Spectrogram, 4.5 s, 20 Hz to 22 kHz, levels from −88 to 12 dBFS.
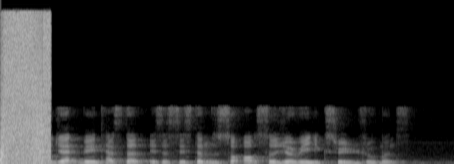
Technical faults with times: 0.00-0.50 samples built from the wrong bytes

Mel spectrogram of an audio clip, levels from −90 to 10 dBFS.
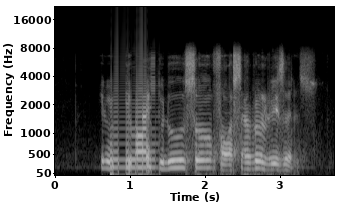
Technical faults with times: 0.74-1.40 robotic sound from repeated short buffers
1.74-3.72 call bitrate drop

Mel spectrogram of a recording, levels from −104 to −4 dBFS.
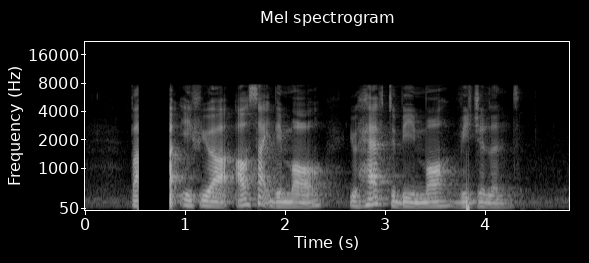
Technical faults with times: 0.52-0.88 Bluetooth stall
3.81-3.84 loud pop

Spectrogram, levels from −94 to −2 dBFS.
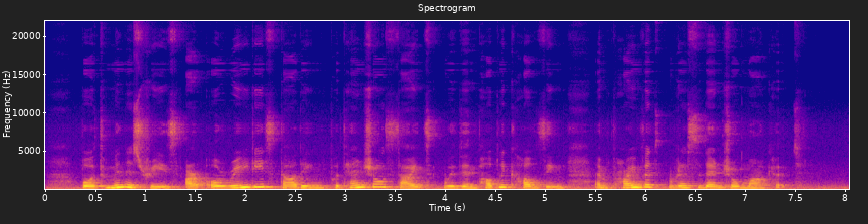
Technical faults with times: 0.00-8.04 imaging from linear upsampling

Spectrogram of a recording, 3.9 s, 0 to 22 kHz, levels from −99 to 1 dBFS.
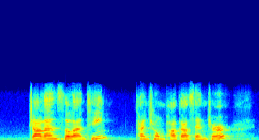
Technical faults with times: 1.49-1.53 short concealed packet loss
1.51-1.53 lost packet rebuilt from error correction
3.05-3.23 lost packet rebuilt from error correction

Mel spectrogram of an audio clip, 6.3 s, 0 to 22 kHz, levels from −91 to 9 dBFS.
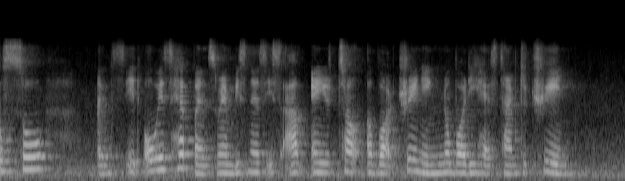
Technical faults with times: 0.97-0.99 skip ahead
1.07-5.20 jitter buffer speed-up

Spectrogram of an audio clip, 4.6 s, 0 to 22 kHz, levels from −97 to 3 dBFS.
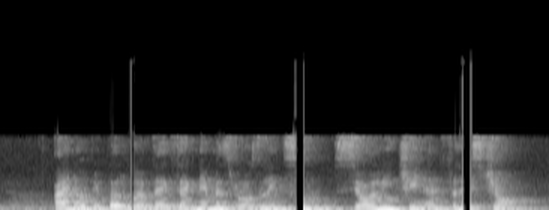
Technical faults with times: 1.09-1.11 block of digital silence
2.46-2.53 block of digital silence
3.85-3.92 block of digital silence

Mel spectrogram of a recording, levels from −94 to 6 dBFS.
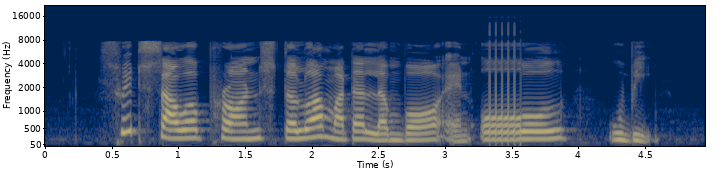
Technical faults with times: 3.34-3.58 system hang loop

